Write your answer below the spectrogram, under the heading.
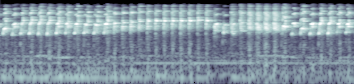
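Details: Lovebird, fighter type, in full long trill (ngekek panjang): steady rapid, high, rasping chatter of about six notes per second, said to provoke other lovebirds into calling.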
